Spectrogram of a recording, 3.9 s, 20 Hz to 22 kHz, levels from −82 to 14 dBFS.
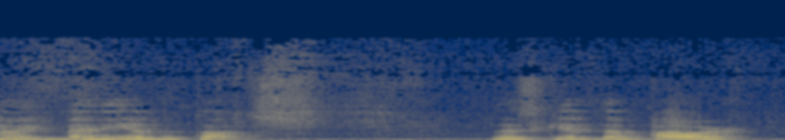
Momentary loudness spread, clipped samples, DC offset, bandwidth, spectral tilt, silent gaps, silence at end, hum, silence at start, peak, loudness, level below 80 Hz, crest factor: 22 LU; under 0.1%; under 0.1%; 16.5 kHz; -6.5 dB/octave; none; 0 s; none; 0 s; -2 dBFS; -17 LUFS; -30 dBFS; 16 dB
